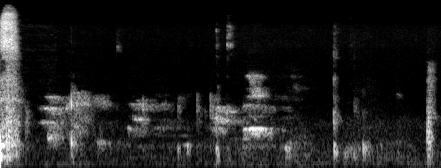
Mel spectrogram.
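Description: Very faint, whispery mouth sounds and breaths with a few soft clicks scattered through the quiet.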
